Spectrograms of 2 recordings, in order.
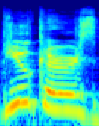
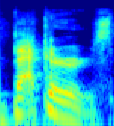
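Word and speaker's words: Bueckers: Not Bukers, Beckers. Pronounce Beckers. it properly. Yeah. It looks like Bukers, but it's Beckers.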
